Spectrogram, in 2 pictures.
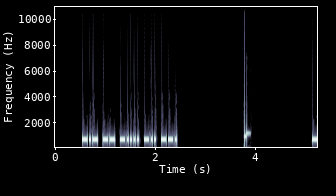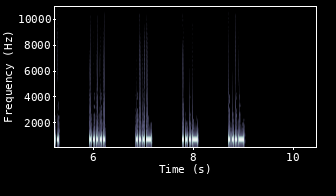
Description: Morse code, heard as a keyed tone, about 36 wpm, spaced as for 18 wpm, 700 Hz. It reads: KM6DG N5VVV
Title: USA Call Signs - 5 Characters - 6x Character Spacing - 35wpm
